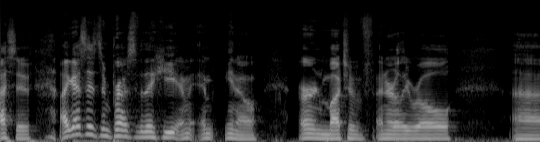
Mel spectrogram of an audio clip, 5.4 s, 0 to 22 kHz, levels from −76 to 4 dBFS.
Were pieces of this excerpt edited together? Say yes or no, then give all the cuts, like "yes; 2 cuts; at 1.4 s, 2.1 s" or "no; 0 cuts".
no; 0 cuts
